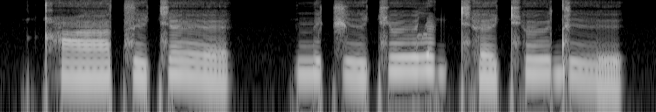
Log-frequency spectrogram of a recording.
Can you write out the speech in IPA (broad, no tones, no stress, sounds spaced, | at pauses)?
qʰ aː t͡s e c ɛː | n e t͡ʃ ɪː c øː l a ɖ cʰ ɛ cʰ øː d ɪː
